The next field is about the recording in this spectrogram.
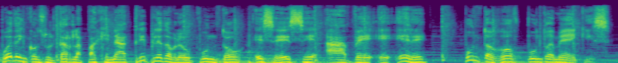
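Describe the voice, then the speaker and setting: A man with a Mexican accent narrating a scripted health radio serial in an expressive announcer style. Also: mid-range voice, unhurried. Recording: music bed behind the voice.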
